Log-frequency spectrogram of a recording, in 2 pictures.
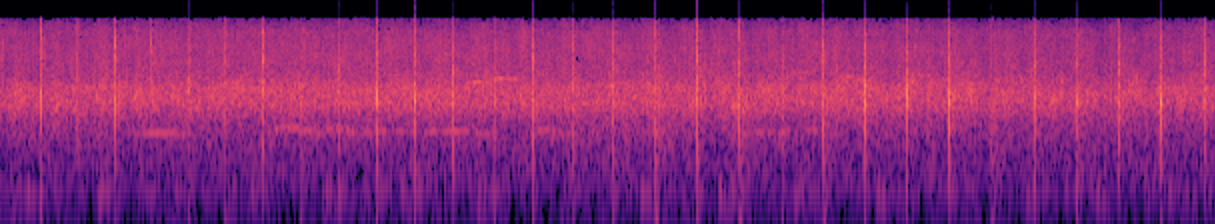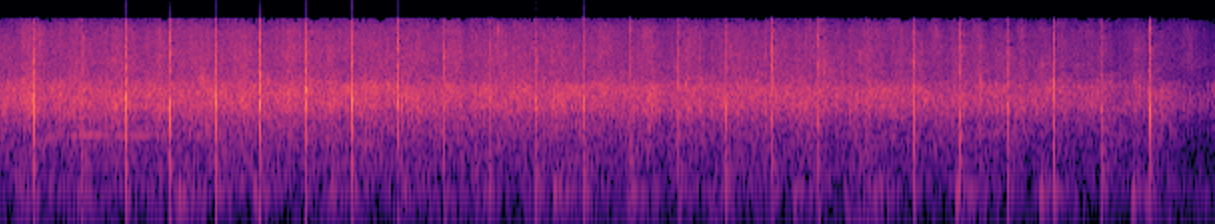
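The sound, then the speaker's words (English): On a Sunday morning, an audience applauds the veterans standing among them, steadily for about eighteen seconds, a dense wash of many hands clapping with sharp individual claps standing out, holding strong before easing slightly at the end. “We want to give you a round of applause.”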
